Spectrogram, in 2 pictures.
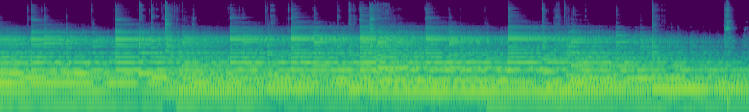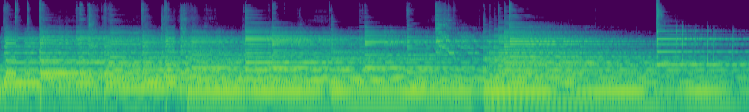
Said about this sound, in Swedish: Nu hade vi mix och feedback väldigt högt upp, men bara för att illustrera poängen med att hur man kan jobba med delay på ett sätt som går in i reverb-domänet.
